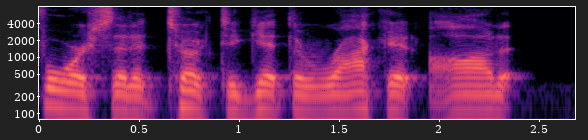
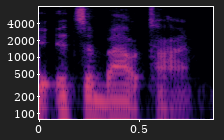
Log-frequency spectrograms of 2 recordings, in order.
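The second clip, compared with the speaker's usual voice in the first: hushed mentor voice; 5 semitones lower, 14 dB quieter than usual. Retold or imitated. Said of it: "he said".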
